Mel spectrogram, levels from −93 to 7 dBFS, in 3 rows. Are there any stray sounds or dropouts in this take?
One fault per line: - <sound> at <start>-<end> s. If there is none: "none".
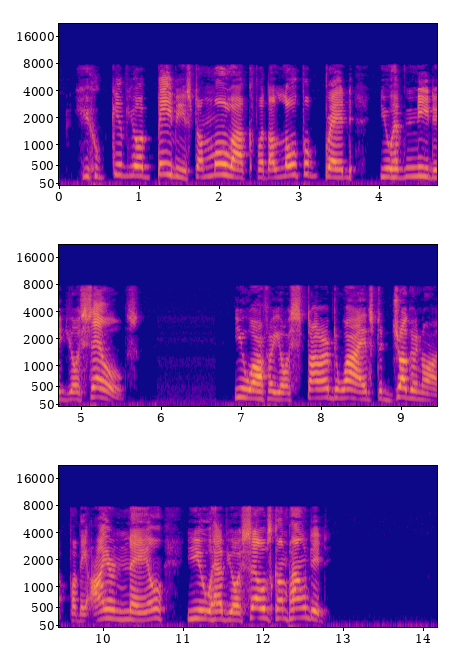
none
